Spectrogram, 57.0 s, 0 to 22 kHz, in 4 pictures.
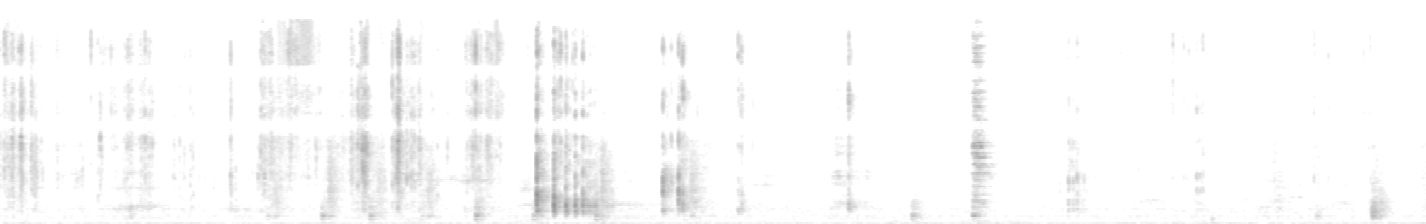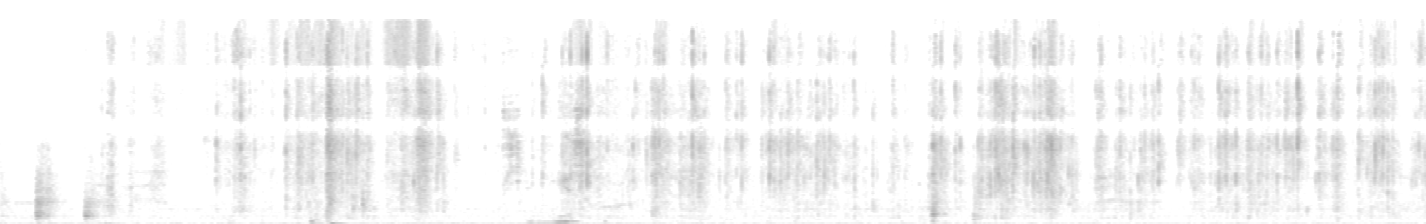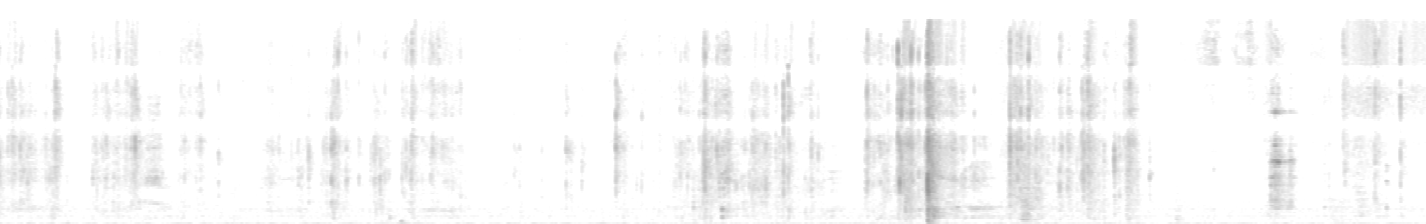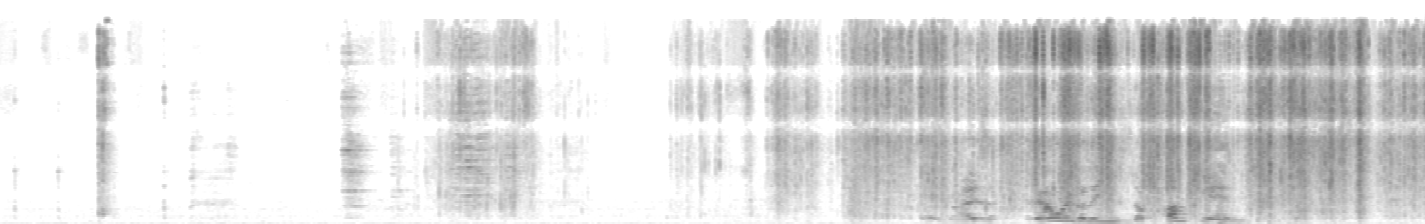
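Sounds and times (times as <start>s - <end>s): rustling and crinkling: 0.0s - 6.0s, 11.8s - 42.9s, 46.2s - 57.0s
low room hum: 0.0s - 57.0s.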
